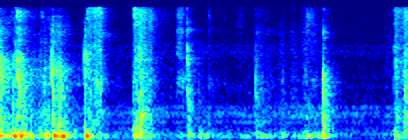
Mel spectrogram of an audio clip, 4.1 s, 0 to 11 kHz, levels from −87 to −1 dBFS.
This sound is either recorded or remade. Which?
recorded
